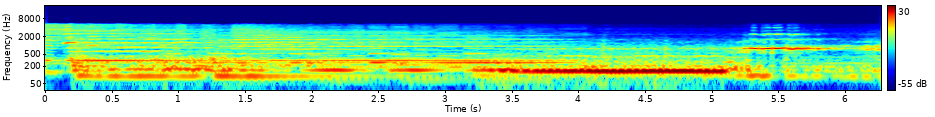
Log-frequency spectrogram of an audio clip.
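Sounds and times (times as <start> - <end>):
car engine roaring at high speed overtaking a train: 0.2 - 6.2
car tire squeal: 3.5 - 6.2.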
